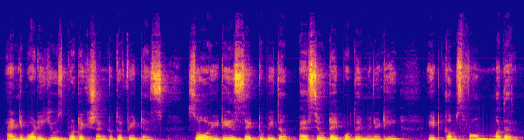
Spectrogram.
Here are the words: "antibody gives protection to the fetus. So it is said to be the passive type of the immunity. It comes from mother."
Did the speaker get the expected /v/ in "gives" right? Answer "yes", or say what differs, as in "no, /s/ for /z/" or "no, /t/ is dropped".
no, /v/ is dropped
